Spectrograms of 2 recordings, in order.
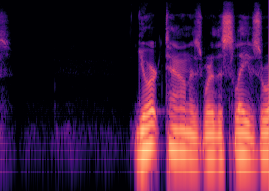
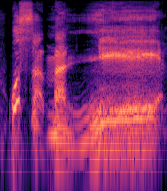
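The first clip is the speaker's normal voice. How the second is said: mock bro greeting; slower than usual.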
